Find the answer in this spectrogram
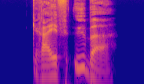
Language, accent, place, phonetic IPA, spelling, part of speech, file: German, Germany, Berlin, [ˌɡʁaɪ̯f ˈyːbɐ], greif über, verb, De-greif über.ogg
- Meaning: singular imperative of übergreifen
